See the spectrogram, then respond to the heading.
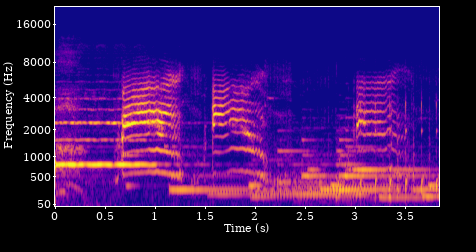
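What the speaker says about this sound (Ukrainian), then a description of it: "Це кіт." A cat meows several times in drawn-out, wavering cries, close and clear, over soft background tones.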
